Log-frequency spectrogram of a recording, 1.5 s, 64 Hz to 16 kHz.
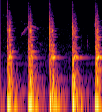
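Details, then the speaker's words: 2013 Suzuki Alto rattling over bumps; bashing the wheel gives five dull clunks with brief metallic rattle from a loose brake caliper on dry slider pins, fixed by cleaning and regreasing; other side doesn't rattle. "can hear that rattle the clunk"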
